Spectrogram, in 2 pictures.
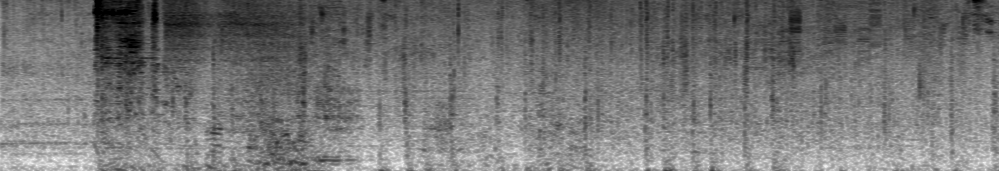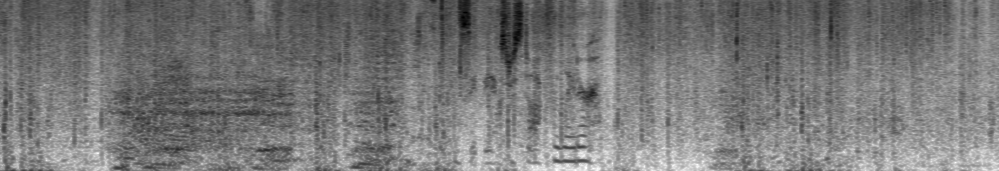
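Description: Footsteps rustle through dry grass and crunch in snow.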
